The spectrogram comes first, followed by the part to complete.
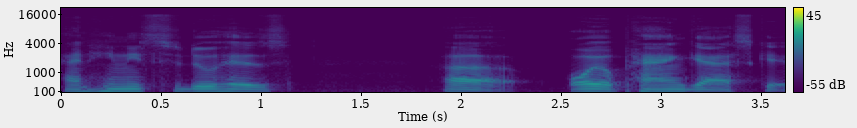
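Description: On a very clean recording with a silent background, a man with an ordinary speaking voice talks at a fairly slow pace and a fairly low pitch. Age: 30s. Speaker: mechanic and video host. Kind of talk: casual monologue. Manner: casual, rambling with fillers.

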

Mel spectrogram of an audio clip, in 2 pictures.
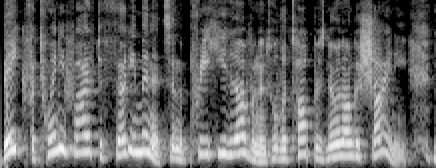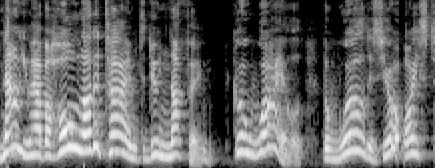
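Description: Over music in the background, the speech runs at a fairly quick pace with hardly any pauses. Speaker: narrator. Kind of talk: comedic tutorial narration.

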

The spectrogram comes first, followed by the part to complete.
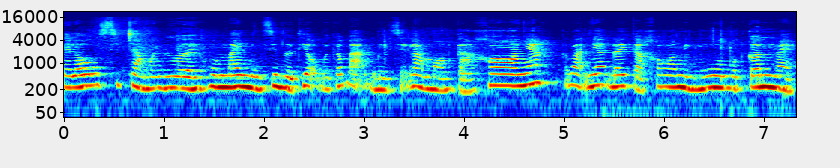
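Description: A woman speaks at a fairly slow pace. The room echo is audible, with light background noise behind her. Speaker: home cook vlogger. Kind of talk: cooking tutorial. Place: home room. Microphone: phone near.

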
